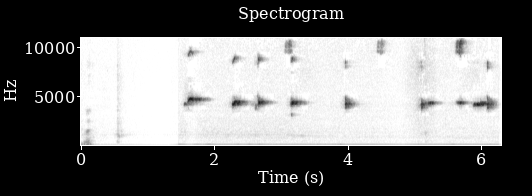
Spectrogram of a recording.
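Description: Song of a Southeast Asian frog of the genus Gracik Salis, made of short, high, bird-like chirps, about ten of them in uneven bursts, heard over a steady low hum with no one talking.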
